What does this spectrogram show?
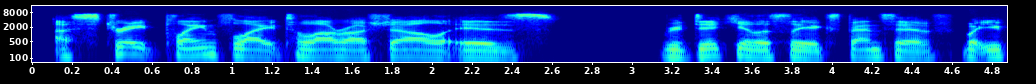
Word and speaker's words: La Rochelle: And I'm going to pronounce this incorrectly because I'm not French, but the manufacturer we're looking at has their factories in La Roche, I believe. La Rochelle. There we go.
